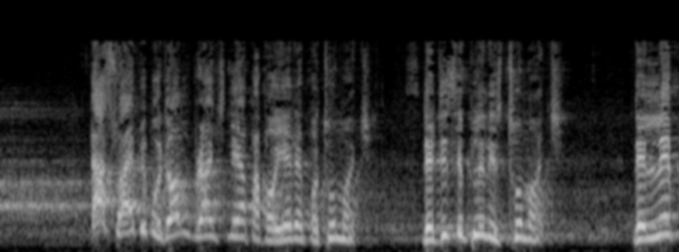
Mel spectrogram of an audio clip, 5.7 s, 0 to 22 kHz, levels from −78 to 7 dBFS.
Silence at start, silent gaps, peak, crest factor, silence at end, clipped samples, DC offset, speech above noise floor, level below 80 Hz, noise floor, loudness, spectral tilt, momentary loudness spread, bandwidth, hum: 0 s; none; 0 dBFS; 18 dB; 0 s; under 0.1%; under 0.1%; 26 dB; -60 dBFS; -43 dBFS; -17 LUFS; -4 dB/octave; 17 LU; 11.5 kHz; none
